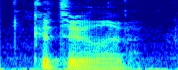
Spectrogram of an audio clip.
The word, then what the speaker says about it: Cthulhu: So I'm going on my 5th Gen Con next year, and I have yet to play Call of Cthulhu. Or Cthulhu, or whatever you pronounce Cthulhu. – It. – Cthulhu.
